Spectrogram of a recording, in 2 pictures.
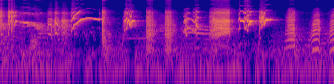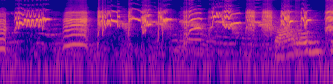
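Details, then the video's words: Javan myna in full 'isian' filler song: dense stream of scratchy squawks, curving whistled slurs and chattering notes, very varied and almost without pauses. "JALAK KEBO KICAUAN PALING KREN SUARA ISIAN"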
